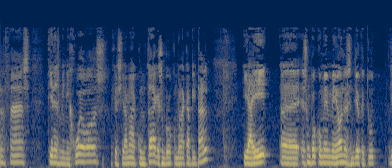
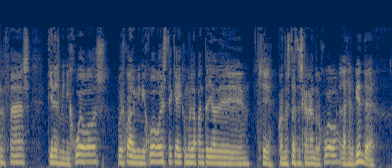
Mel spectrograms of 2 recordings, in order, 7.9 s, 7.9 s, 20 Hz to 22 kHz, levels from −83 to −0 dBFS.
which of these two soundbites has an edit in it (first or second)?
first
